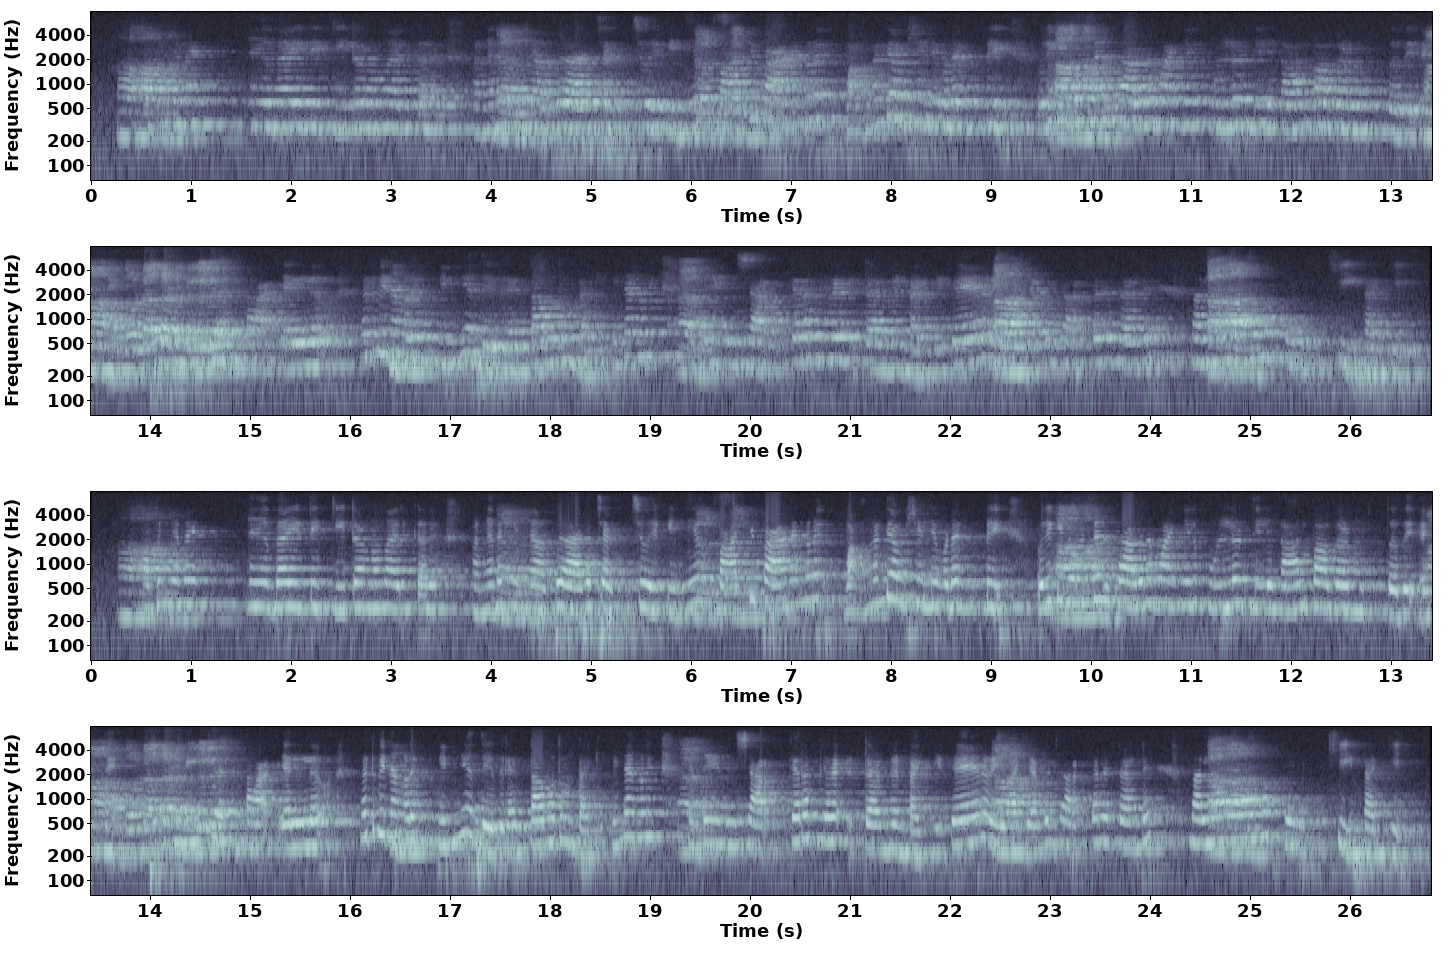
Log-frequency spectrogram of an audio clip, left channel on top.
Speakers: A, on the left; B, on the right.
A: ആ
B: അത്
A: ആ ആ
B: ഇങ്ങനെ
A: ആ
B: ഏതായി ട്ടിറ്റിയിട്ടാണോന്ന് ആർക്കറിയാ അങ്ങനെ
A: ഏ
B: പിന്നെ അത് ആകെ ചടച്ചോയി പിന്നെയും
A: സേർച്ചല്ല
B: ബാക്കി സാനങ്ങള് വാങ്ങേണ്ടെ ആവശ്യം ഇല്ല ഇവിടെണ്ട് ഒരു കിലോന്റെ
A: ആ ആ
B: സാധനം വാങ്ങിയല് ഫുള്ള് എടുത്തില്ലേ കാൽ ഭാഗാണ് ത്തത് അയിനെ
A: ആ അതുകൊണ്ട് അത്
B: ഇത്തിരീച്ചേ
A: കേടന്നില്ലല്ലേ
B: ആഹ് എല്ലൊ എന്നിട്ട് പിന്നെ
A: ഉം
B: ഞങ്ങള് പിന്നേം എന്തെയ്ത് രണ്ടാമതും ഇണ്ടാക്കി പിന്നെ ഞങ്ങള്
A: ആ
B: എന്തെയ്ത് ശർക്കരൊക്കെ ഇ ട്ടാണ്ട് ഇണ്ടാക്കി തേന് ഒഴിവാക്കിയാണ്ട്
A: ആ
B: ശർക്കര ഇട്ടാണ്ട് നല്ലോണം
A: ആ ആ
B: കുറുക്കി ഇണ്ടാക്കി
